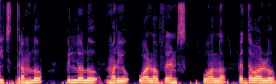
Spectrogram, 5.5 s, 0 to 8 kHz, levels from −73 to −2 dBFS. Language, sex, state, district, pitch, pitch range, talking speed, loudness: Telugu, male, Andhra Pradesh, Anantapur, 185 Hz, 180-190 Hz, 100 wpm, -12 LUFS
